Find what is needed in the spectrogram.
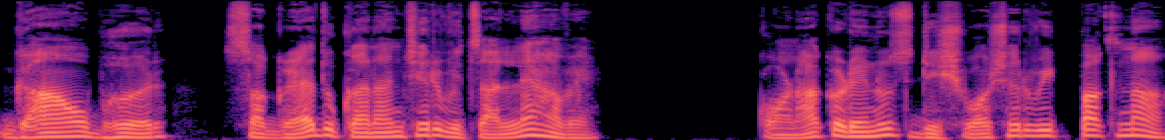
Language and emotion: Goan Konkani, sad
